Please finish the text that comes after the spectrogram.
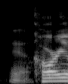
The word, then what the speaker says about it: Kari: It's Kari like Atari Andrews.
